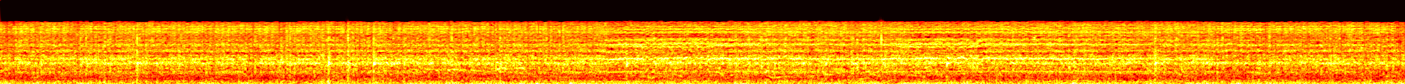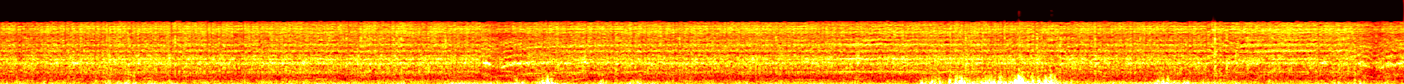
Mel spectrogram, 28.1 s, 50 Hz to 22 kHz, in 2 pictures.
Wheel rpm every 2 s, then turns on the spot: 170, 170, 170, 160, 160, 170, 170, 170, 160, 160, 160, 170, 170, 160.
none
